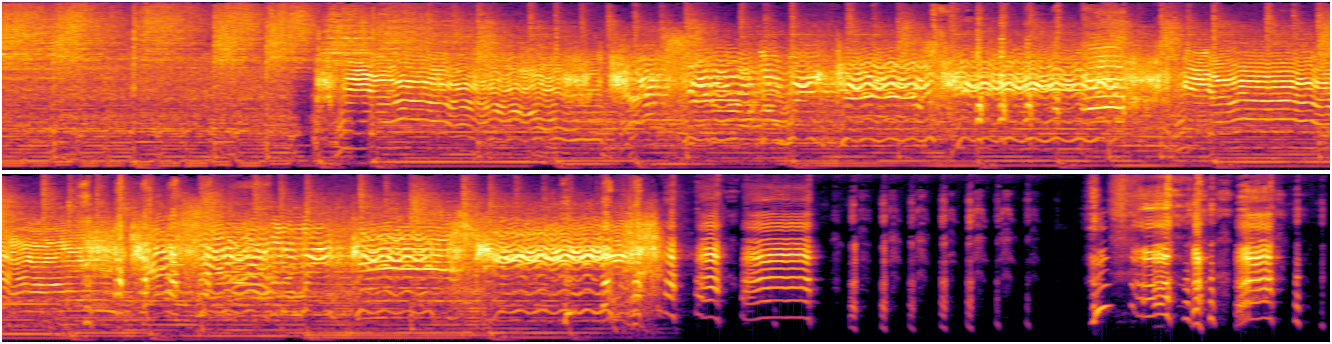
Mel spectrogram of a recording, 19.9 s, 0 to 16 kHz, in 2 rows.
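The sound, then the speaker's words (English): A loud pop song from the 1990s, with a sung vocal over a full band, plays for about fifteen seconds, then breaks off into a few short, choppy bursts of sound with gaps between them. “This was a song released in the 90s, so...”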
